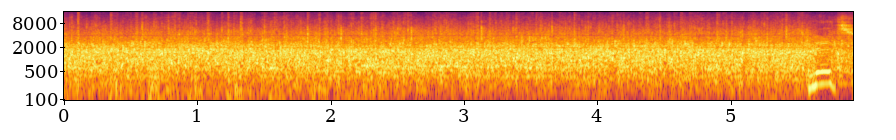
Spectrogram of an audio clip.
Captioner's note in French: applaudissements; voix de l'interprète; applaudissements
